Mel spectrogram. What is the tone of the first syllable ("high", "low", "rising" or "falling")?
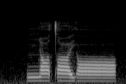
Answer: high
